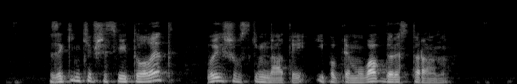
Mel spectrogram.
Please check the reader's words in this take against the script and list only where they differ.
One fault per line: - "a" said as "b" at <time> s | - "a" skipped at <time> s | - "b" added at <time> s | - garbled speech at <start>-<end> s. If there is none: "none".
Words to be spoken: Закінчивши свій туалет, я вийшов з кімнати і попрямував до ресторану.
- "я" skipped at 1.8 s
